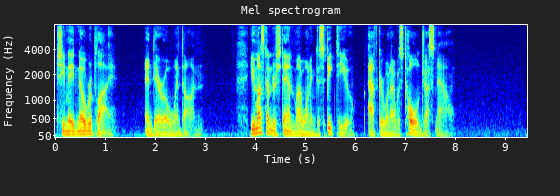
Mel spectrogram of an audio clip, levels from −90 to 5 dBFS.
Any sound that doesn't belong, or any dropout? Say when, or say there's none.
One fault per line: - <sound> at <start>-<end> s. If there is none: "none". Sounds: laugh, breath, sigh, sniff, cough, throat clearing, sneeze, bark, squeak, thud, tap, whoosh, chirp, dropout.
none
